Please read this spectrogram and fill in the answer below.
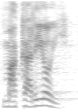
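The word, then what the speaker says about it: μακάριοι: Makarioi. Así se pronuncia, makarioi en el griego, ¿no?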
